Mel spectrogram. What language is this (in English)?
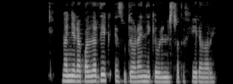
Basque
